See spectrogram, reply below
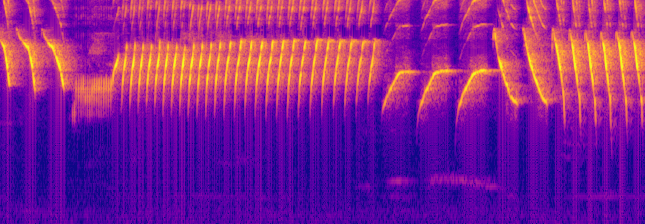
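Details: Canary in rolling song to get young canaries singing: quick rising sweeps, then a long steady high trill, a few lower slurred whistles and another rapid trill of rising notes.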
